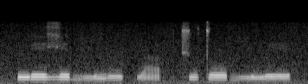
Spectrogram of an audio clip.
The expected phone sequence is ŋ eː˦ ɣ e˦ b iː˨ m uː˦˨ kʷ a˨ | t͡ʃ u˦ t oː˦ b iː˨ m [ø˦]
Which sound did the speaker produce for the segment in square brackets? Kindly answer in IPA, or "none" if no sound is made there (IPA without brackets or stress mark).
e˦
